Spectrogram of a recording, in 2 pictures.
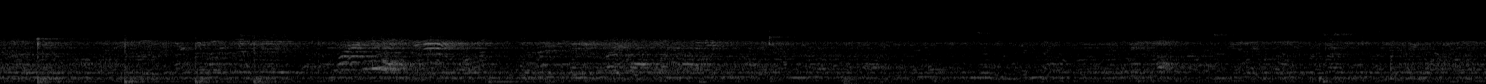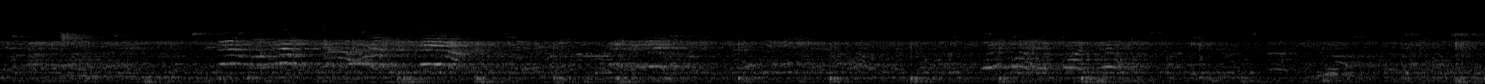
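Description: Basketball dribbles thud on a wooden court in a large echoing gym.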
